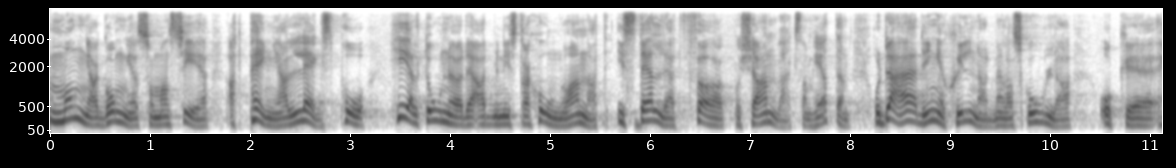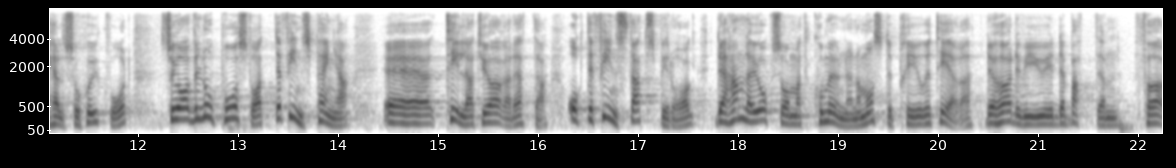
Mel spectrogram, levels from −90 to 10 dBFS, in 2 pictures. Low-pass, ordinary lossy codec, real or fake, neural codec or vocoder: 7.2 kHz; none; real; none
